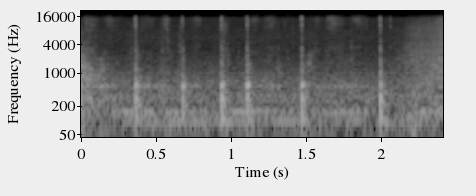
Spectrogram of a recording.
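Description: A stylus writing on a pen tablet: a string of faint, short taps and ticks as the pen tip strikes and lifts off the surface while handwriting.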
